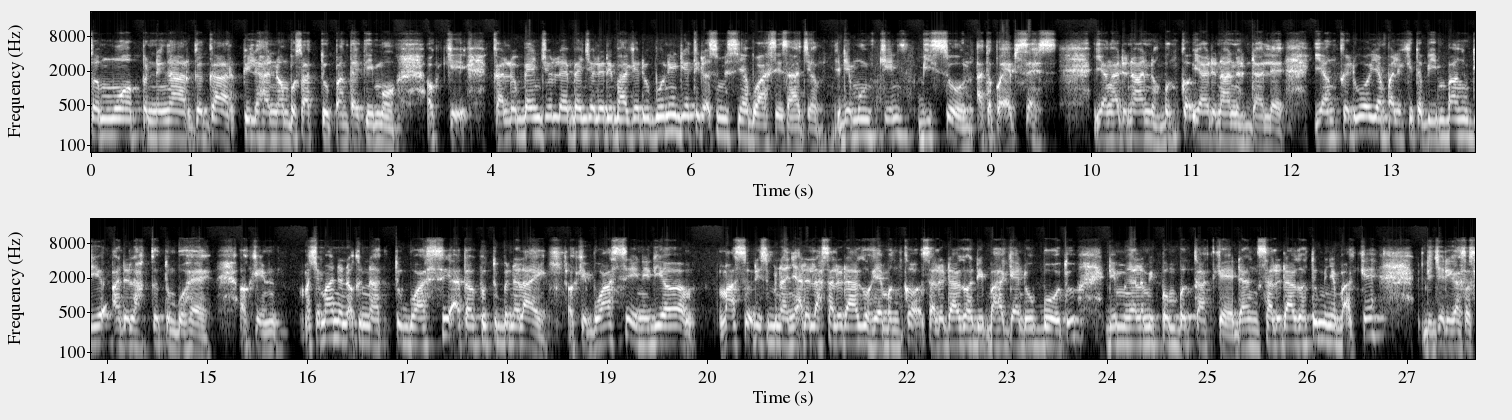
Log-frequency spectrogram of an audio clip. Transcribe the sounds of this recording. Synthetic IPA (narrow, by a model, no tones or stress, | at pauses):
səmũəpəndəŋarɡəɡarpiliɦanːɔ̃mbʊsat̪upant̪ajt̪imʊʔokekalowbɛnd͡ʒoləbɛnd͡ʒolədibaɦaɡiandubʊhnidiət̪idɔʔsəməsiɲabuasəsəɦad͡ʒədiəmuŋkɪnbisʊlat̪apʊnɛp̚sɛsjaŋadananʊhbəŋkoʔjaŋadananʊhdaləjaŋkəduəjaŋpalɪŋkit̪abimbaŋdiəʔadalahkət̪umbʊɦəʔokemat͡ʃamːanənɔʔkənat̪ubuasəat̪awpnt̪ubənəlaɪŋʔo̰kebuasənidiə | maʔsʊʔdiəsəbənarɲəadalahsaludaɡɔɦjaŋbəŋkɔʔsaludaɡɔhdibaɦaɡiandubot̪udiəməŋalamĩpəmbəkakɛdansaludaɡɔht̪uməɲəba̰p̚kɛhdid͡ʒadiɡasas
